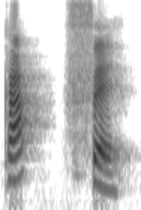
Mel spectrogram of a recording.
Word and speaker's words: café: O acento agudo, que deve ser utilizado quando a sílaba tem uma pronúncia mais aberta. Por exemplo, café. Observem como a pronúncia é mais aberta. É.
